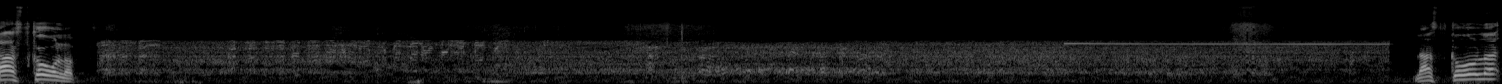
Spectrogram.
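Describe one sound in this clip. Static hisses from a radio speaker.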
